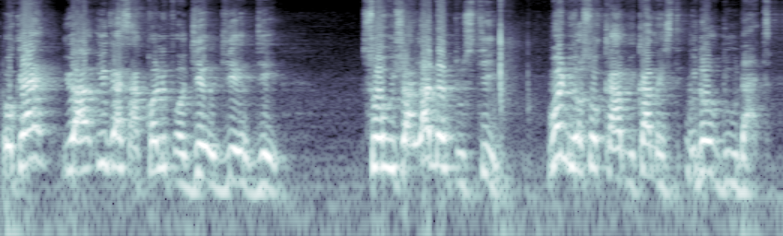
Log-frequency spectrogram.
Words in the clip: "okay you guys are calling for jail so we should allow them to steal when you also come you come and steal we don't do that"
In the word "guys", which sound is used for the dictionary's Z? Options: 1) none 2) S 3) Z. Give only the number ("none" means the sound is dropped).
2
